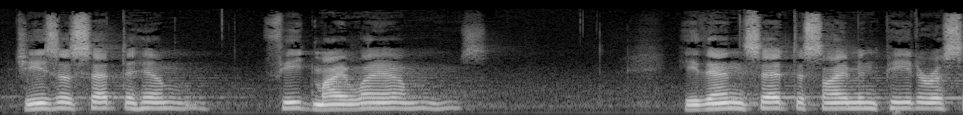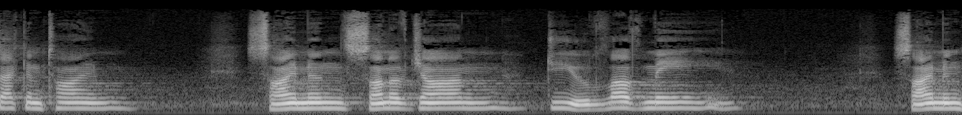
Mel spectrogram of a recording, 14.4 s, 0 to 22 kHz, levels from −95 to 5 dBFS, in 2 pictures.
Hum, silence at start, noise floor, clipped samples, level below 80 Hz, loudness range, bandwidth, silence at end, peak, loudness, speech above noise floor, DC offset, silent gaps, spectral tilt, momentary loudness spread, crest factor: none; 0.15 s; -54 dBFS; under 0.1%; -64 dBFS; 4 LU; 16 kHz; 0 s; -2 dBFS; -20 LUFS; 34 dB; under 0.1%; none; -4.5 dB/octave; 17 LU; 20 dB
